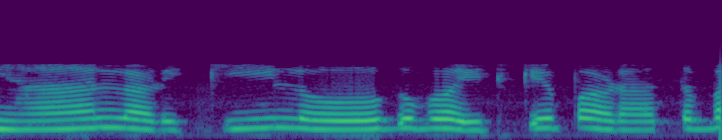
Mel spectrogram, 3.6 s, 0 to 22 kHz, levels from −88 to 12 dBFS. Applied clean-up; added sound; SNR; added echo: none; none; none; none.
